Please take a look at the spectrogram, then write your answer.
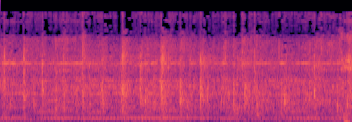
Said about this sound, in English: Air conditioning unit for the theater.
